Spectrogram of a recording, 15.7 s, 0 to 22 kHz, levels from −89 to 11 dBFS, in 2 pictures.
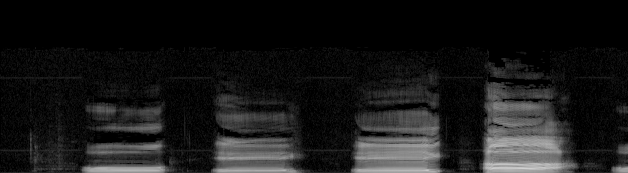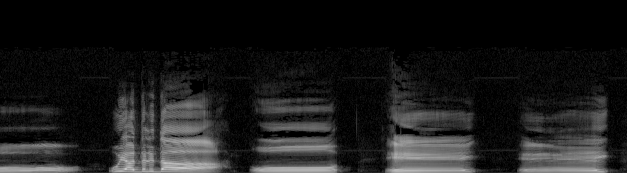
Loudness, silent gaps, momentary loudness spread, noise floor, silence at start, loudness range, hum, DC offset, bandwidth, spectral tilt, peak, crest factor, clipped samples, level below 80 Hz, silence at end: -18 LUFS; none; 19 LU; -68 dBFS; 1.05 s; 10 LU; none; under 0.1%; 11.5 kHz; -4 dB/octave; 0 dBFS; 20 dB; under 0.1%; -76 dBFS; 0.25 s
